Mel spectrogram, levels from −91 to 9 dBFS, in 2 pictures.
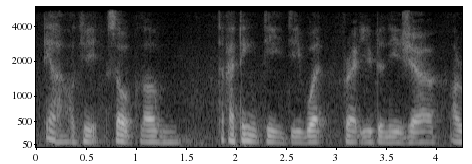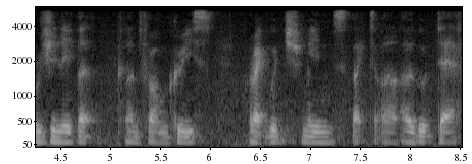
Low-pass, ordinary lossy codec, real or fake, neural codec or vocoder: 5.4 kHz; none; fake; codec, 16 kHz in and 24 kHz out, 0.6 kbps, FocalCodec, streaming, 4096 codes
